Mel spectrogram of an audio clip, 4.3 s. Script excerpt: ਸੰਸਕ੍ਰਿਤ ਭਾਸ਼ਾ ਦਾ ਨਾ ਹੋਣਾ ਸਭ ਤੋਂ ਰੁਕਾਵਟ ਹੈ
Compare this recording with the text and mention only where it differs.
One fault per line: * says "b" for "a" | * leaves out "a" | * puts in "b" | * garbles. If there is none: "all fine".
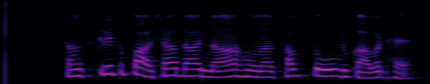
all fine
